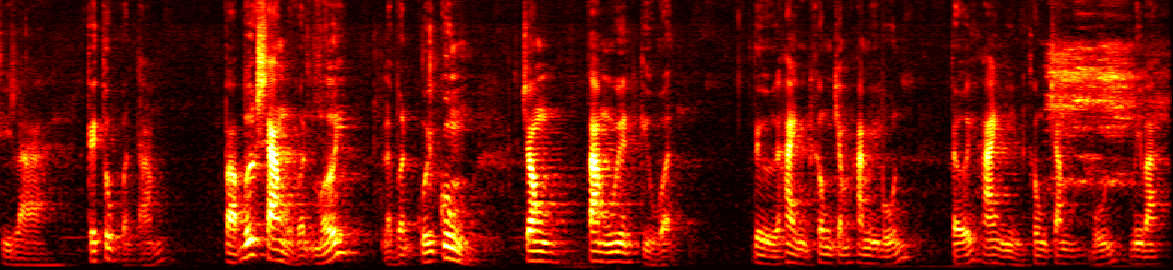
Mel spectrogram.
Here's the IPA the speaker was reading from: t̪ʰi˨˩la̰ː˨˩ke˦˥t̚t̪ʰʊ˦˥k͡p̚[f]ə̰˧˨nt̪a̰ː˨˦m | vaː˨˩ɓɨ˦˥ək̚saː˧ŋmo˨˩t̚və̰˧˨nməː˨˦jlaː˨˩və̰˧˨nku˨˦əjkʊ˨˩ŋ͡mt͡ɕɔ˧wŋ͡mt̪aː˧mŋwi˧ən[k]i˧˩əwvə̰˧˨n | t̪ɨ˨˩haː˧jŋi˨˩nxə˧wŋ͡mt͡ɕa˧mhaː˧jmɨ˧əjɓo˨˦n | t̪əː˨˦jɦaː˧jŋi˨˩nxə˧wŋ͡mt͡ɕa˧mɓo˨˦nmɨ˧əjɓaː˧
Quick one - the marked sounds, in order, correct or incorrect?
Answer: incorrect, correct

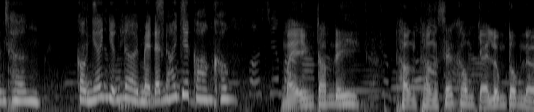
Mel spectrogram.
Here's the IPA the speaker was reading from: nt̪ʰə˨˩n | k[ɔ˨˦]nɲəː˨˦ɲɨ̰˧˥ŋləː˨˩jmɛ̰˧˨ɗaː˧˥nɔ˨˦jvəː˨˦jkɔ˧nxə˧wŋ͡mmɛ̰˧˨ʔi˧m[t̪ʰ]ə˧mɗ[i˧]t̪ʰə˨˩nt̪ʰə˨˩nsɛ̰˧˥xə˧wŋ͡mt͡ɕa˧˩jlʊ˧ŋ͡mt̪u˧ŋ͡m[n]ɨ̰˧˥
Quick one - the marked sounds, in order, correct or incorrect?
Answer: incorrect, incorrect, correct, correct

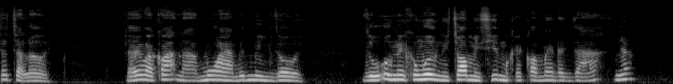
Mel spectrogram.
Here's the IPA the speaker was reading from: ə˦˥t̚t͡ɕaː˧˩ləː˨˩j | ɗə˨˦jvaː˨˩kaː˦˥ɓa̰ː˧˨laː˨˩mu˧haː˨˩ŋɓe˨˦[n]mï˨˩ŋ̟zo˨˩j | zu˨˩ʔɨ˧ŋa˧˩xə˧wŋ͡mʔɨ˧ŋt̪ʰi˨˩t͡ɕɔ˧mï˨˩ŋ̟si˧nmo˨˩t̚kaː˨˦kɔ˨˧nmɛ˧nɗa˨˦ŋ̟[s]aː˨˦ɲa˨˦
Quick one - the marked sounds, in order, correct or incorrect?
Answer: correct, incorrect

